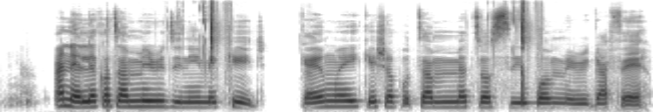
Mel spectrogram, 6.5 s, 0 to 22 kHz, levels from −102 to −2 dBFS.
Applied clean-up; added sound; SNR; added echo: neural mask model Resemble Enhance denoiser.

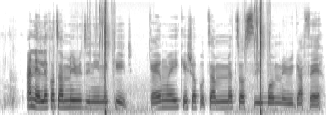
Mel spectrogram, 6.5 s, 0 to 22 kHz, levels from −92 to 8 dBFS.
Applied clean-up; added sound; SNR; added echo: none; Crack; 2 dB; none.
